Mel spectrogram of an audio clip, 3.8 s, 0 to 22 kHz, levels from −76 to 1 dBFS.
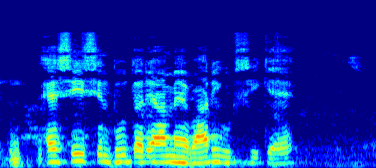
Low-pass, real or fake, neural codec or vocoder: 9.9 kHz; fake; vocoder, 22.05 kHz, 80 mel bands, Vocos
